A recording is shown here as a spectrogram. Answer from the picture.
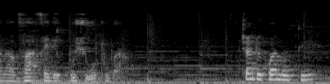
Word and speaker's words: Hotuba: va faire des couches Otuba. Tu as de quoi noter? Écris. Otuba s'écrit. H comme hôtel, O comme Oscar, T comme Tango, U comme Hugo, B comme Brigitte et A comme Agathe.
